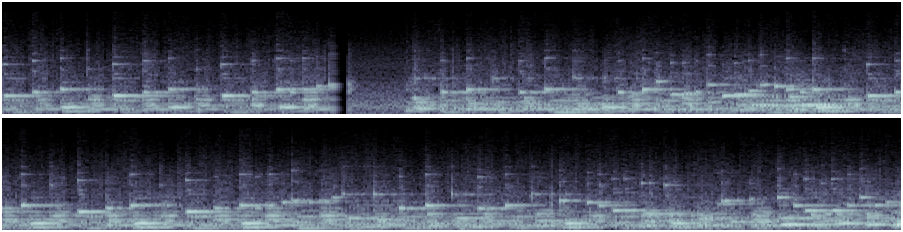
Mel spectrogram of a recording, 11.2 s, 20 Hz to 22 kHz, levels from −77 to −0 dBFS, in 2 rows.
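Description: A long network dropout runs from 2.05 to 2.53 s. The sound at the point of loss is stretched forward as a fading buzz for about 460 ms, sinking into roughly 20 ms of silence before the audio resumes. What arrives afterwards carries on from a later point, so about 460 ms of material is simply gone. This is likely a gap in delivery that the receiver papered over by extending the last sound it had.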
